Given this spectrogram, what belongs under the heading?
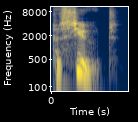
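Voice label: "pursuit", British English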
